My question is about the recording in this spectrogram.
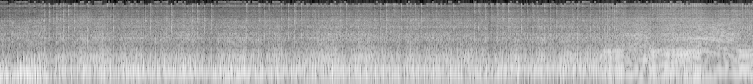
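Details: Side-mounted brush cutter, carburettor mixture screw returned to the nylon-line setting: steady high two-stroke buzz holding speed evenly, then smooth blips up and down at the end; powerful and fuel-efficient, setting right.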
